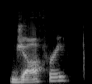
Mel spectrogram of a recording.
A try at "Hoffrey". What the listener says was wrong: Yeah, it looks like it's Joffrey, but it's pronounced Hoffrey.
